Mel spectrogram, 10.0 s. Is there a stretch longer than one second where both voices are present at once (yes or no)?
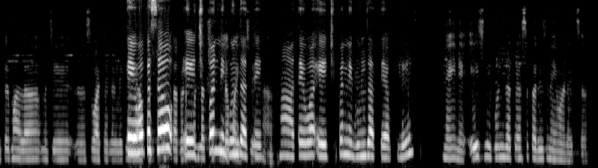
yes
